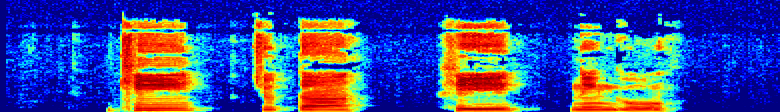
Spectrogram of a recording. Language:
Huautla Mazatec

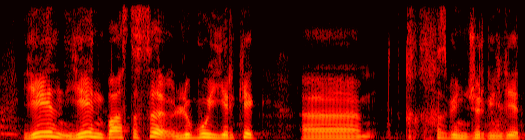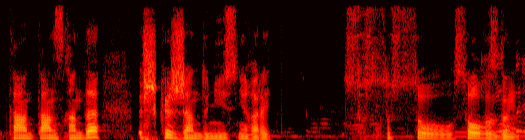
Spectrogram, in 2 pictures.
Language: Kazakh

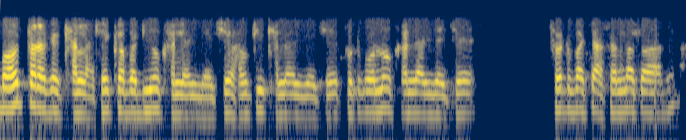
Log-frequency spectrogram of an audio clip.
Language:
Maithili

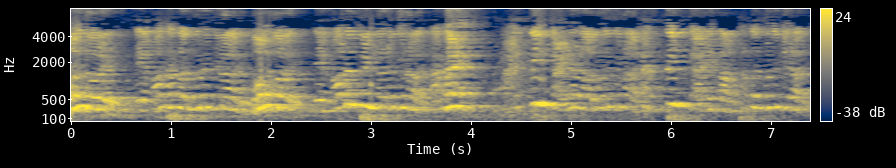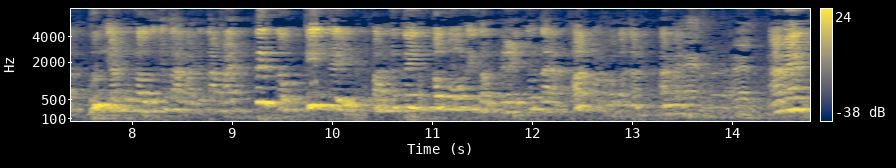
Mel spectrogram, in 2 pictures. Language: Vietnamese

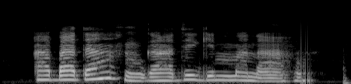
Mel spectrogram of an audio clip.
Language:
Igbo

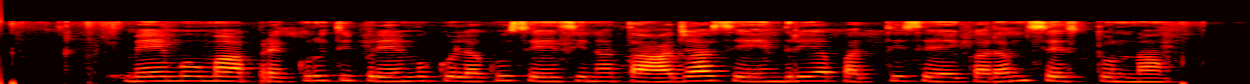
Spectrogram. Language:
Telugu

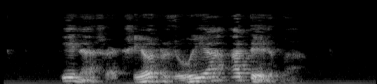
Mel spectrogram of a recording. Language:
Catalan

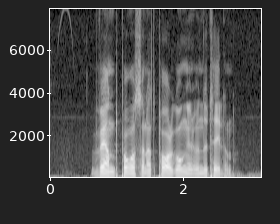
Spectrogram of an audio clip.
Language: Swedish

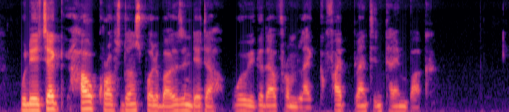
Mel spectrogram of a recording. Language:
Nigerian Pidgin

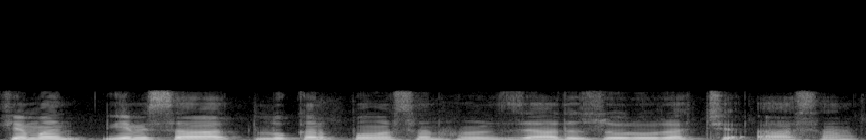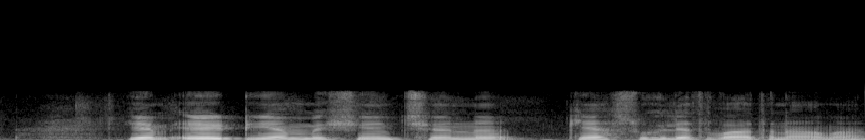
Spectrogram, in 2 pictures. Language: Kashmiri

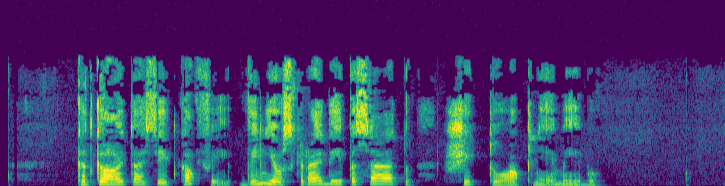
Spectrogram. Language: Latvian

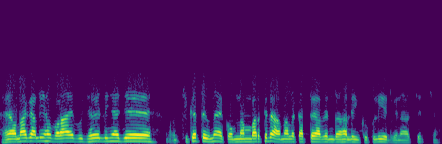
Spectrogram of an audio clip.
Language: Santali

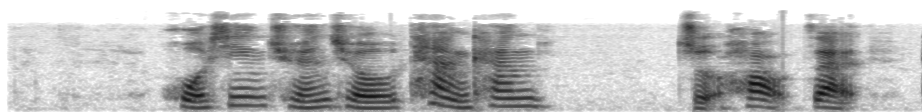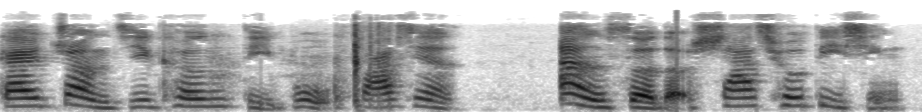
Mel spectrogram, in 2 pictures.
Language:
Chinese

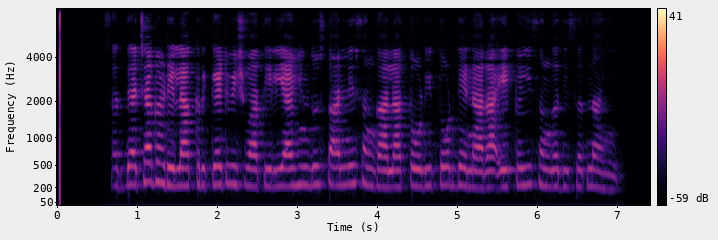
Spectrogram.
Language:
Marathi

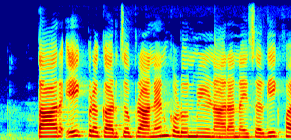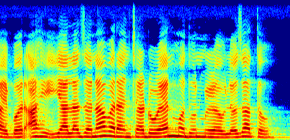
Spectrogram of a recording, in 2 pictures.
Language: Marathi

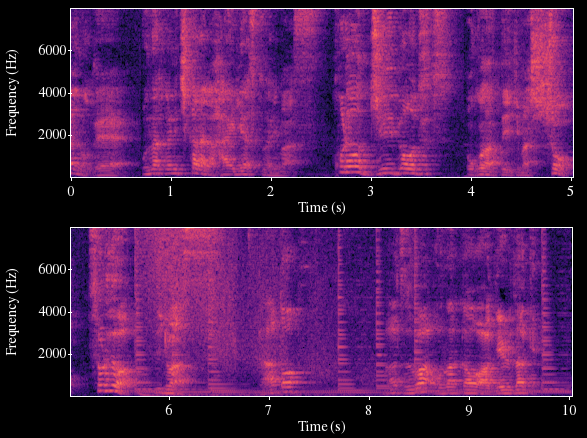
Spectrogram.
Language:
Japanese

